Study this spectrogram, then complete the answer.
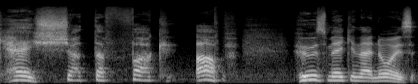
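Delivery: high, slow furious shout; angry yell. Retold or imitated. Director yelling at the lifters, slow angry shout. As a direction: bark down the stairs at whoever is making noise.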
